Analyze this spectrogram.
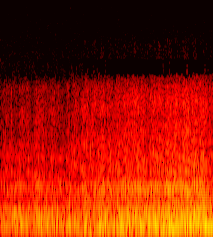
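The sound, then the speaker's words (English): A big locomotive engine rumbles along the rails in a dense, continuous low roar, approaching rapidly at a steady speed and growing slightly louder. No voices are heard. “The big engine approached rapidly, maintaining a steady speed, until one of the wheels exploded the torpedoes.”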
